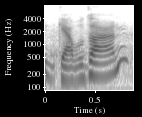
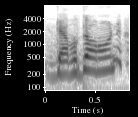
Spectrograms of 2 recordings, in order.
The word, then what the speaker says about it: Gabaldon: I'm here with Diana Gabaldon. Gabaldon. You know, I'm one of these years I'm going to say it right, but for years I said Gabaldon, so I totally messed it up.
